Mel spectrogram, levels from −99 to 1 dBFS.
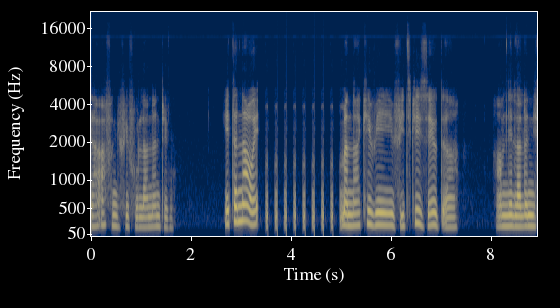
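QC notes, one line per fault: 3.53–5.02 s, system hang loop: the speech freezes into one 186 ms fragment repeated eight times, a machine-gun stutter at about 5.4 per second, which fits an 8192-sample buffer being replayed while the system stalled. Little to no audio appears lost. On the waveform, identical blocks tile the span; on the spectrogram, the same short pattern stamps out at even spacing, with sharp vertical seams at each repeat boundary.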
